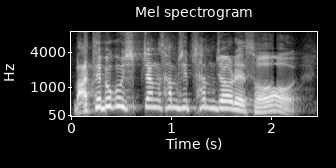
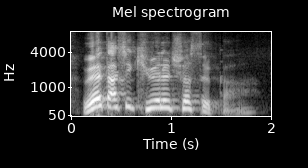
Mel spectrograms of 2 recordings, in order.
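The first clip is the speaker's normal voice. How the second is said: usual speaking voice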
